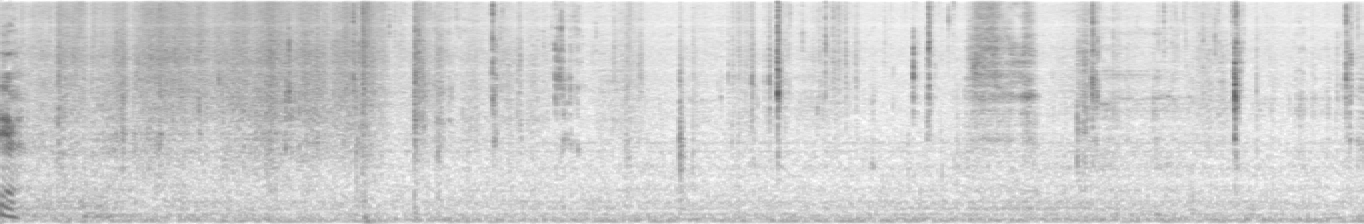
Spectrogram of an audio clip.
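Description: Eating sounds: a plastic fork scraping and clicking in a foam takeout container, with chewing, over a steady low rumble in a car cabin.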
